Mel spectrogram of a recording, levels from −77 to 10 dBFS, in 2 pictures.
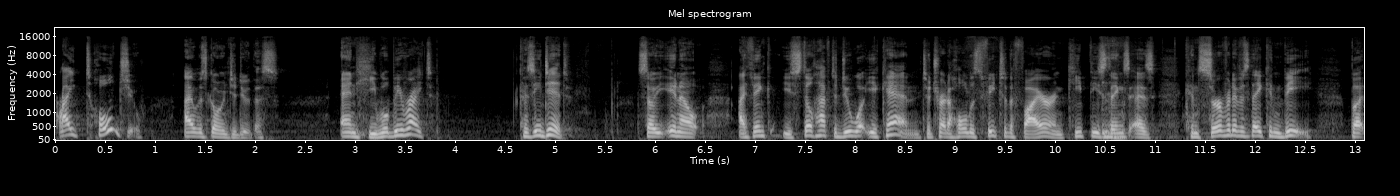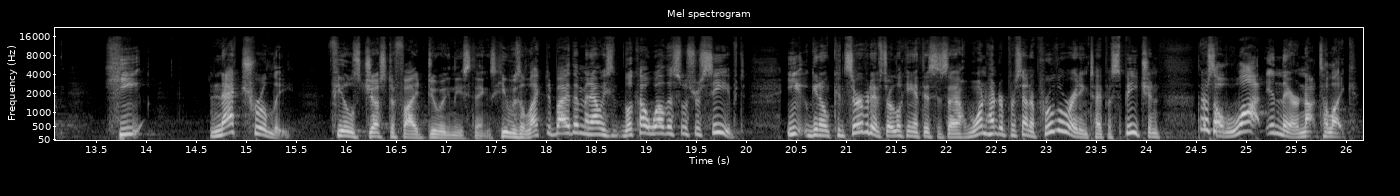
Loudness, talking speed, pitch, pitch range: -16 LUFS, 220 wpm, 150 Hz, 125-195 Hz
